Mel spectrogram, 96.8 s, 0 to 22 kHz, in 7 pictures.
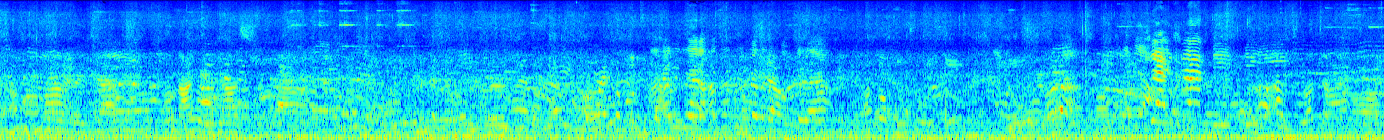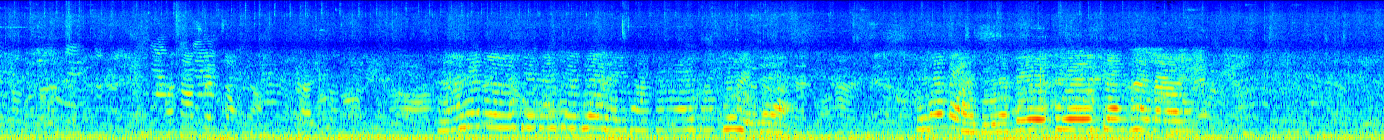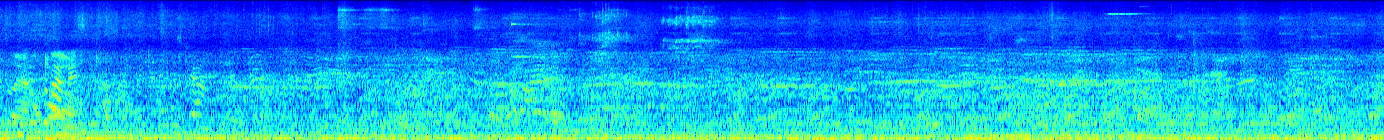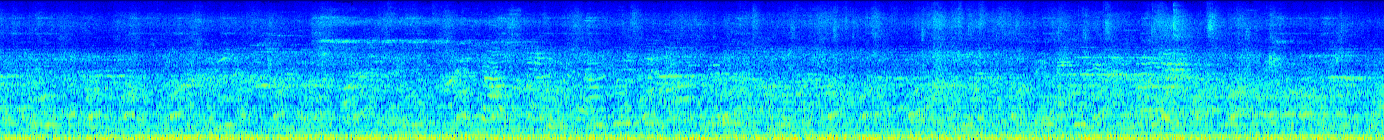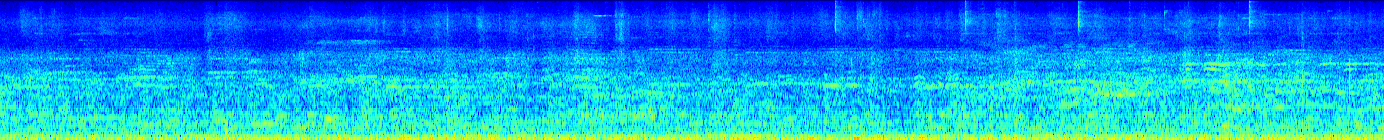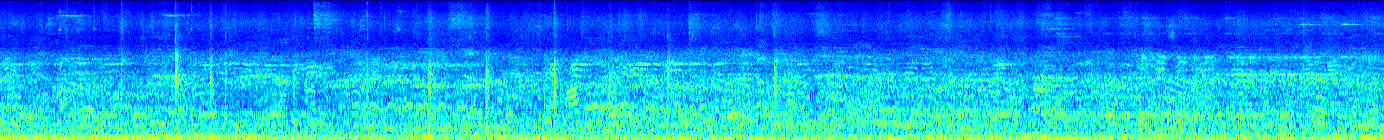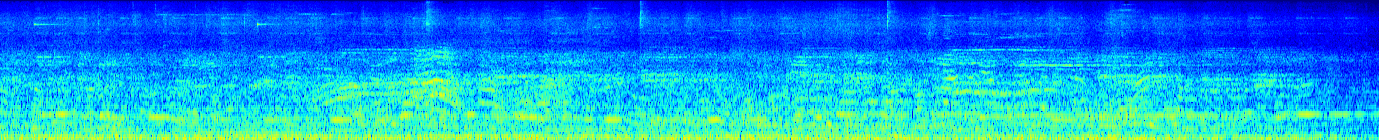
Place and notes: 八里渡船頭, Bali Dist., New Taipei City - Holiday
Holiday at the seaside park, Various shops sound, Sound consoles
Binaural recordings, Sony PCM D50 +Soundman OKM II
